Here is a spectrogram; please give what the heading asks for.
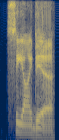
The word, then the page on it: cider: British English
